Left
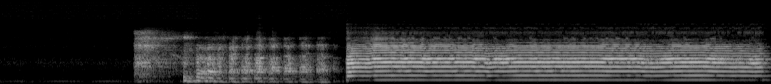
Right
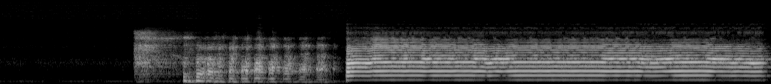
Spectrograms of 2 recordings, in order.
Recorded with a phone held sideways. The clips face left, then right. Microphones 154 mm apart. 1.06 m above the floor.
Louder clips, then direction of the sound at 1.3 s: Left 1 dB; 15° left (ahead or behind).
